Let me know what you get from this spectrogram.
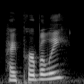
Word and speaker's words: hyperbole: She and I do burlesque together, and she's a really cool, very open-minded art person, but someone who's not really given to, I'm going to say it wrong, Liz, hyperbole? – You said it exactly right. – Good job, me. Hyperbole. It's not hyperbole, no matter how much I want to say it that way.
